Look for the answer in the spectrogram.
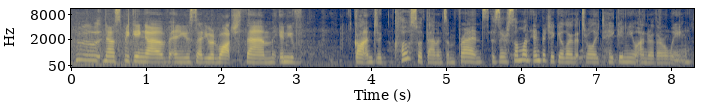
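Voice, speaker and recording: A woman's voice: medium pitch, a little fast. A woman asking conversational questions as a sports interviewer.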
